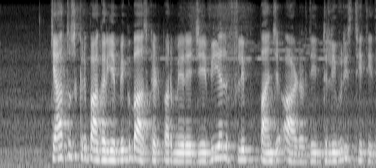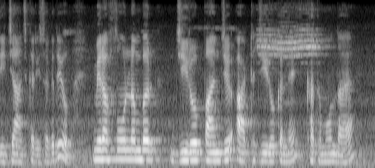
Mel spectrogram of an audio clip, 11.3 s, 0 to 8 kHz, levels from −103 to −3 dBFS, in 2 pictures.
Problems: constant background noise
